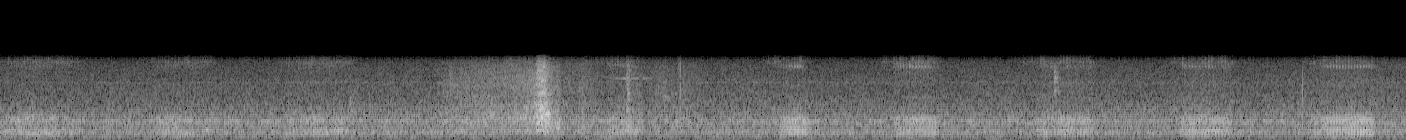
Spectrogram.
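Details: Bulldog snoring while awake: continuous rough, snorting, snore-like breathing on each breath, steady and rhythmic.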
